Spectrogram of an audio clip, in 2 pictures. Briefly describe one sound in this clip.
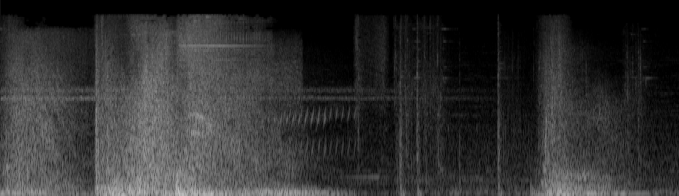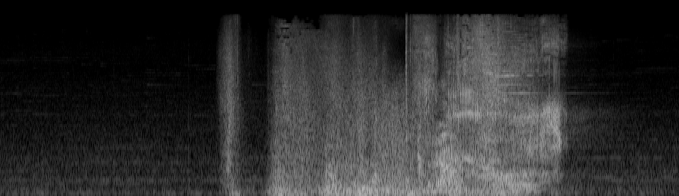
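Digital game chimes and whooshes sound as cards are played.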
